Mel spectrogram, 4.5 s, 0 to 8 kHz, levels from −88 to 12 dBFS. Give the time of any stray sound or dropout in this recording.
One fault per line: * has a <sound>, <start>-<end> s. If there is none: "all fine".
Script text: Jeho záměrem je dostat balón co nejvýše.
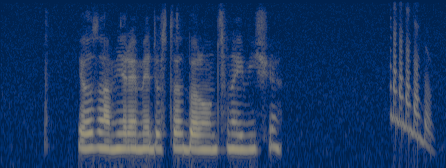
* has a chirp, 3.9-4.4 s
